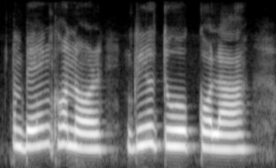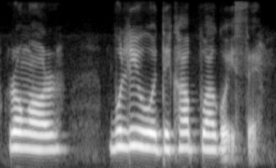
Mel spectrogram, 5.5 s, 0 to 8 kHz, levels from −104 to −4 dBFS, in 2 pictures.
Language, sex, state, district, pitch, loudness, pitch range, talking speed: Assamese, female, Assam, Kamrup Metropolitan, 245 Hz, -13 LUFS, 230-270 Hz, 110 wpm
